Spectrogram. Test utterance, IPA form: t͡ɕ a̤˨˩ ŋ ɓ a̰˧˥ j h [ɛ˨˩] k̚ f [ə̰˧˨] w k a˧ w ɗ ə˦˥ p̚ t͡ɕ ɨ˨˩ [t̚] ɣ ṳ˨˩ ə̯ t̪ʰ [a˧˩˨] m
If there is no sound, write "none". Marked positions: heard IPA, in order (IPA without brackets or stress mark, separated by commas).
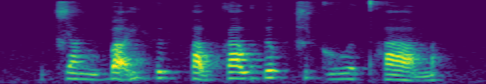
ɨ˨˩, a̰˧˨, k̚, a˧˩˨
